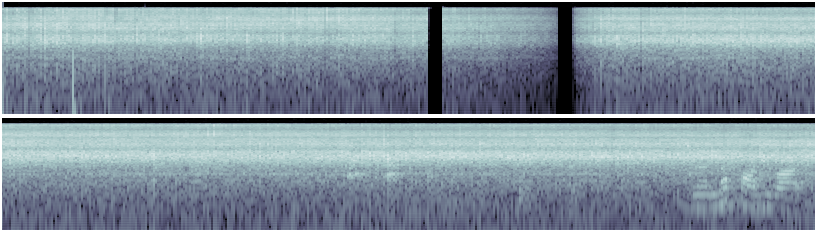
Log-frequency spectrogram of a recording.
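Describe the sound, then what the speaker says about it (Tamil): Chopped tomatoes and onions sizzle steadily in hot oil as they are sautéed for a Chettinad egg curry, a loud continuous hiss with two brief gaps near the middle and faint clinks toward the end. "இப்போ இதை போட்டு வதக்க போகிறோம்."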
